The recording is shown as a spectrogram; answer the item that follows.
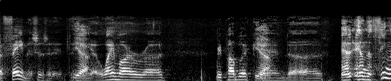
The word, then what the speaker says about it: Weimar: Well, that republic, Weimar, by the way, W is pronounced like a V.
